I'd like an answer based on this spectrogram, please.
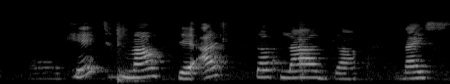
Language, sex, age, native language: Icelandic, female, 9, Icelandic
